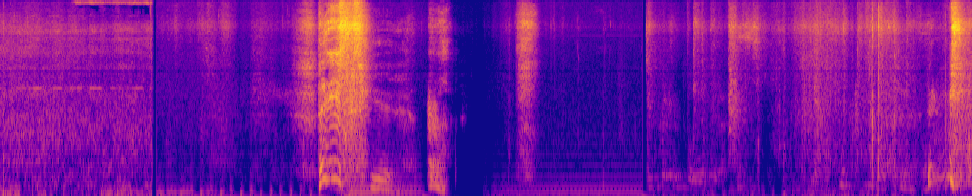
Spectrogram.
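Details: Adult male's natural random sneezes, not ill and outside allergy season, recorded on a watch: several loud single sneezes, each with a quick intake of breath and a forceful burst, over background hum.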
